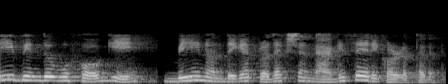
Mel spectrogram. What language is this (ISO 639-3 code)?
kan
